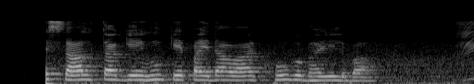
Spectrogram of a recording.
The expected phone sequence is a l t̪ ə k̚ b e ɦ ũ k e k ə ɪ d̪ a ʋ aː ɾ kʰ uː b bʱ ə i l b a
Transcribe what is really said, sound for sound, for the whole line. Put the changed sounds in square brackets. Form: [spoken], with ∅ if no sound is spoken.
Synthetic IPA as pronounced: a l t̪ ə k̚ [ɡ] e ɦ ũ k e [p] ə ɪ d̪ a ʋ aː ɾ kʰ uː b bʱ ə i l b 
